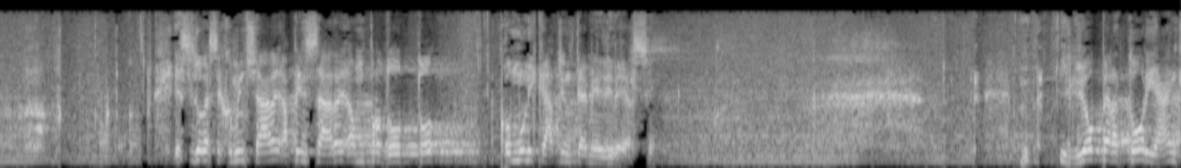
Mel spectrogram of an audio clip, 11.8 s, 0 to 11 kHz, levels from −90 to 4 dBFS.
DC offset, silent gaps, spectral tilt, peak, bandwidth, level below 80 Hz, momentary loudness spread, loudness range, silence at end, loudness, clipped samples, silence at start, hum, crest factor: under 0.1%; none; -2 dB/octave; 0 dBFS; 8.8 kHz; -62 dBFS; 10 LU; 5 LU; 0 s; -17 LUFS; under 0.1%; 0 s; none; 18 dB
